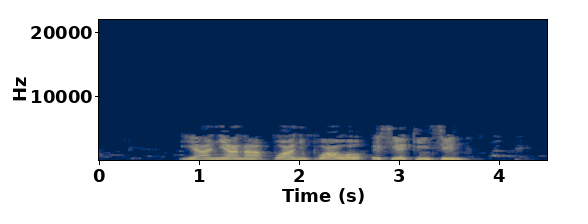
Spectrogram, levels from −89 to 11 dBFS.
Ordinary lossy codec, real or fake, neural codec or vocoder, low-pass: MP3, 24 kbps; real; none; 5.4 kHz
